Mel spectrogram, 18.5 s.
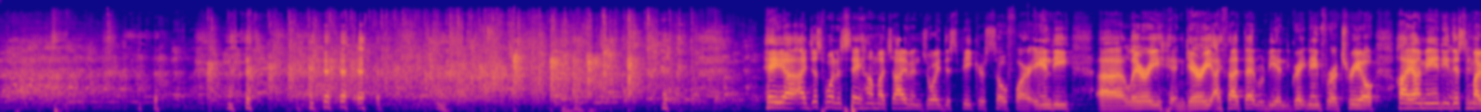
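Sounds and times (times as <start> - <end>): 
scattered laughter: 0.0 - 5.9, 6.9 - 9.5
crowd clapping: 0.6 - 9.3
speech: 1.9 - 2.2, 2.8 - 5.9, 7.0 - 7.6, 8.2 - 8.6, 9.6 - 18.5.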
